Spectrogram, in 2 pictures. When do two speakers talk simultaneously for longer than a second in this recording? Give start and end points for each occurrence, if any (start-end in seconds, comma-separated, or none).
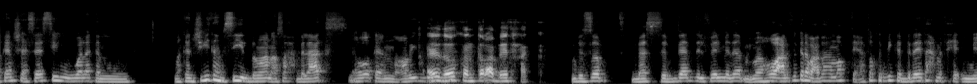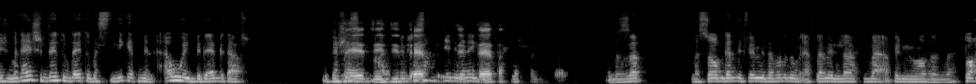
13.2-14.7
